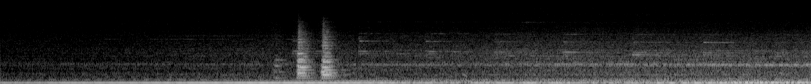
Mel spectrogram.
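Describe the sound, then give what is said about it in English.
A freight locomotive horn on an empty taconite train of small, uncovered two-bay hopper cars, with at least three locomotives, gives two quick, short honks over the steady low rumble of the rolling train, which continues loudly on its own afterward. “We got a train to honk.”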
